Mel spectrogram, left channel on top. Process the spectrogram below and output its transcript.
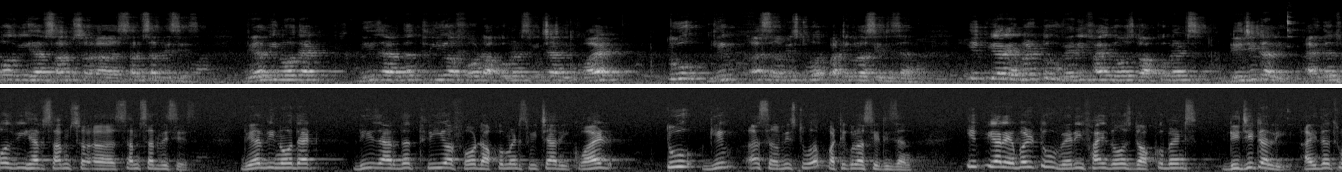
we have some services where we know that these are the 3 or 4 documents which are required to give a service to a particular citizen. If we are able to verify those documents digitally, either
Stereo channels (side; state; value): right; noise; hiss, 16 dB below the sound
